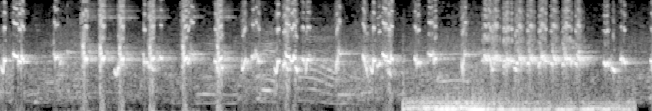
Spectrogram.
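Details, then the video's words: Sooty-headed bulbul lure recording, a noisy mix made to call a rival and draw wild birds from forest and gardens: busy, chattering, slurred notes in rapid bursts, with sharp clicks throughout and a low hum in the last seconds. "Trucukan memanggil lawan"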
